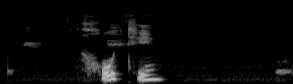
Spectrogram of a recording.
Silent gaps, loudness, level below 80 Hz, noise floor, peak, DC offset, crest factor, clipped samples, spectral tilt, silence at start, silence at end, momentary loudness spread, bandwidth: none; -23 LUFS; -74 dBFS; -64 dBFS; -4 dBFS; under 0.1%; 24 dB; under 0.1%; -5.5 dB/octave; 0.85 s; 0.05 s; 20 LU; 11 kHz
